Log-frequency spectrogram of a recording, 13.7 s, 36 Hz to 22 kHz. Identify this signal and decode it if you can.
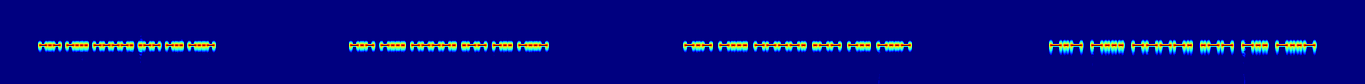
Morse code, heard as a keyed tone, about 46 wpm, 700 Hz. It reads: KB9WDX KB9WDX KB9WDX KB9WDX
